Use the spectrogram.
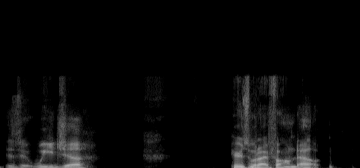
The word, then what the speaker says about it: Ouija: In the UK, it is Ouija is the correct term for it. So it's Ouija board. So the United States, it's pronounced Ouija by definition. Yeah, so I guess they're both correct.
